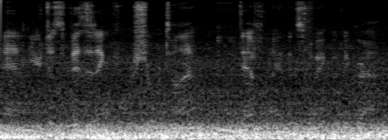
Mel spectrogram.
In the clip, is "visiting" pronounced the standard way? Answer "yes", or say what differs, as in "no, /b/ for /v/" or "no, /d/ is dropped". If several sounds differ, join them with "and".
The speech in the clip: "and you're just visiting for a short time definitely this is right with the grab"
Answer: yes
